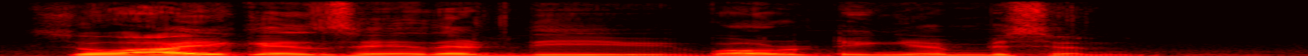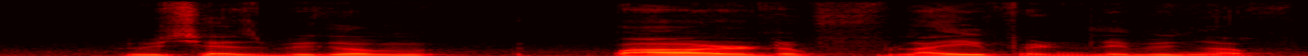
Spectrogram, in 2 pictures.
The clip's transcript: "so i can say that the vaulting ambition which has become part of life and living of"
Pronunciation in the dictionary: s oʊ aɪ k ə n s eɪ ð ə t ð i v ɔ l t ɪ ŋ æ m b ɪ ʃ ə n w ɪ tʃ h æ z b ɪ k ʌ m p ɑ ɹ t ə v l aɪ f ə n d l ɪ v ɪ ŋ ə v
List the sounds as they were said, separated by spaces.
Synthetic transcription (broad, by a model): s oʊ aɪ k ə n s eɪ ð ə t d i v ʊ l t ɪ ŋ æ m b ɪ s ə n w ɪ tʃ h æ z b ɪ k ʌ m p ɑ ɹ t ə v l aɪ f ə n d l ɪ v ɪ ŋ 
